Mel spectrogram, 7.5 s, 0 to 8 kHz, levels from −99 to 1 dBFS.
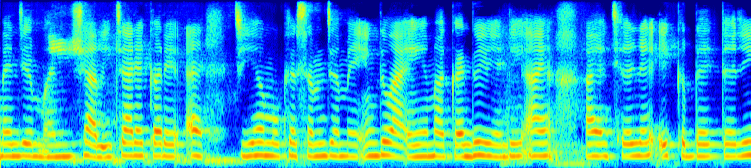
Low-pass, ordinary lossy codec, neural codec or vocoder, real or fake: none; none; codec, 16 kHz, 2 kbps, X-Codec, HuBERT features, trained on balanced general audio; fake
